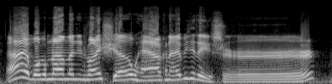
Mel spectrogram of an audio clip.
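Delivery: high, loud mock-cheery welcome; hammed-up host greeting. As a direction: belt out a silly show greeting. Hammed-up greeting to next caller.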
